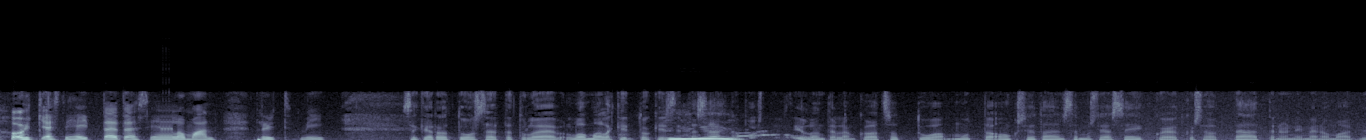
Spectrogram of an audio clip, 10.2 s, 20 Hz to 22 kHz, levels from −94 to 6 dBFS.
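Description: At 1.22 to 1.29 s there is a Bluetooth stutter. About 70 ms of audio goes missing, which fits roughly three lost packets. The receiver replays its last buffer in a short repeating stutter, and then the speech picks up later, as if it had kept playing.

From 5.48 to 5.94 s a quieter delayed copy of speech sits under the main signal, trailing by about 470 ms and around 20 dB down. This is likely an echo leak: a loudspeaker on one end was picked up by its microphone and not fully cancelled.

Overlapping that, from 5.50 to 5.99 s, the speech dips by up to about 20 dB across roughly 400 ms in total. The likely cause is speech suppressed in double talk: the echo canceller could not separate the local talker from the loudspeaker echo and attenuated both.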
